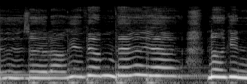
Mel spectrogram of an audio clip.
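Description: A woman singing a gliding melody over music with a steady low beat; the song dips briefly just before the end.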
